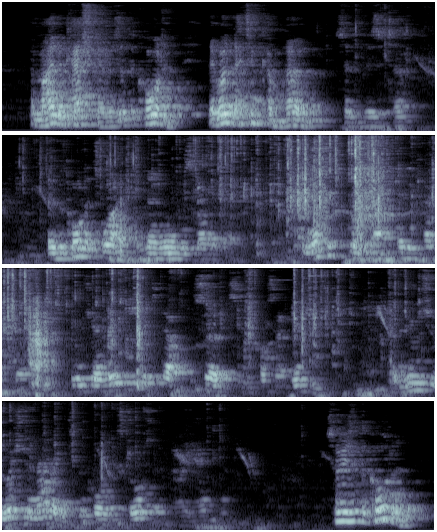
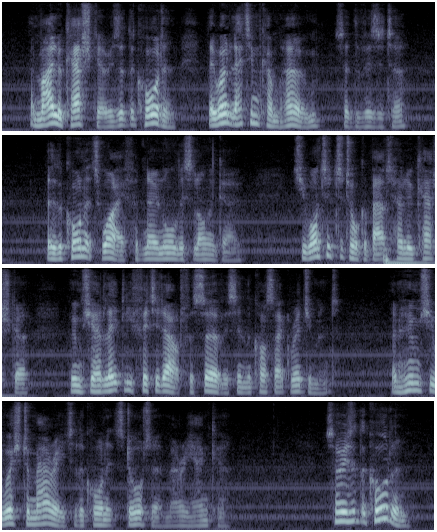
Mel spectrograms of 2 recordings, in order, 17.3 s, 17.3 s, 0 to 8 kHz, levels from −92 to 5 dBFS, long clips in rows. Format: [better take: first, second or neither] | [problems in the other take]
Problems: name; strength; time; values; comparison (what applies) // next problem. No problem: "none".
second | noise reduction (classical method WPE with log-MMSE)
